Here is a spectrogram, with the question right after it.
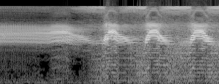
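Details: Cicada calling: a dense high hiss with three loud pulsing swells about half a second apart toward the end.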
